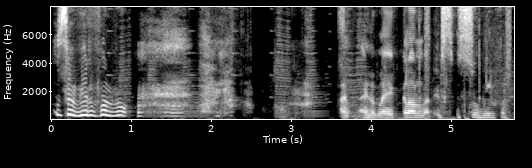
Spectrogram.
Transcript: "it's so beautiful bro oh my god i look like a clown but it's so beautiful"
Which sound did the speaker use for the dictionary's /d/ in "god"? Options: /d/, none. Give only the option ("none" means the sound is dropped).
none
